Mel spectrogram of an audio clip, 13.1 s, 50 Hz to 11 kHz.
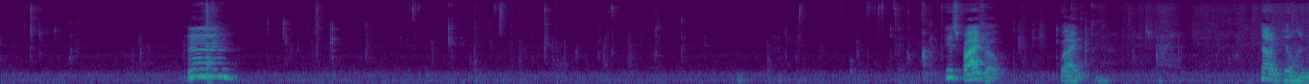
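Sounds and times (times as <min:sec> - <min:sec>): person chewing food: 0:00.0 - 0:01.8, 0:02.5 - 0:09.4
low steady hum: 0:00.0 - 0:13.0.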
